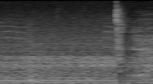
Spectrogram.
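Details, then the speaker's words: CNC machine hydraulic pump that unclamps the tool holders and rotary table, an eccentric-driven piston pump switched by a pressure switch: a steady low hum and faint higher drone, a normal noisy growl. "there's um a bearing on an eccentric that rotate orbits and as it does so it pushes on uh a piston and and two little blocks down here that just pump up the pressure so you can hear it make quite a a noisy growl when it"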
